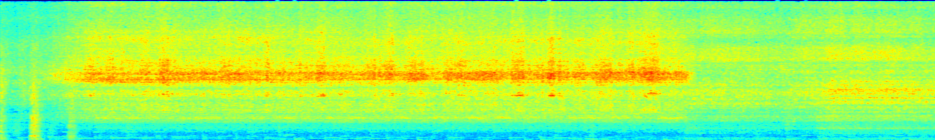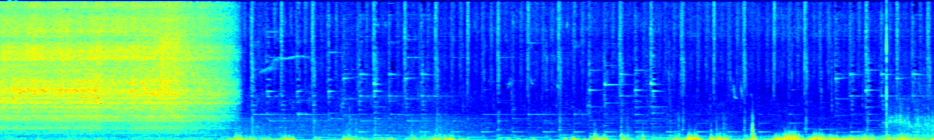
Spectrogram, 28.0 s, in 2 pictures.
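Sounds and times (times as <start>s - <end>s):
steam hissing: 0.0s - 17.6s
background music: 0.0s - 28.0s.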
